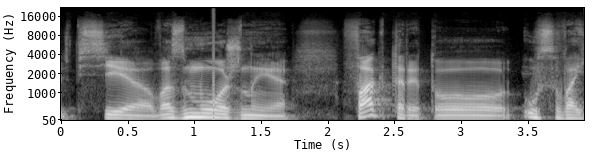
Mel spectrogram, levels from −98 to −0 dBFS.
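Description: Brief clicks or buzzy ticks at 1.14 s and 2.49 s are a repeated buffer: a 5.33 ms chunk, likely a 256-sample buffer, replays two and three extra times because fresh audio arrived late.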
